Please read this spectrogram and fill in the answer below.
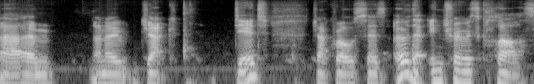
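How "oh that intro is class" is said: put-on, heavily posh accent. A host reads out a viewer's chat comment about the new intro in a very posh accent. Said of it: "I'd had to say that in a very posh accent".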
